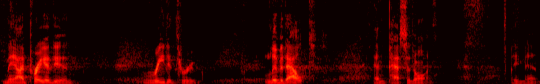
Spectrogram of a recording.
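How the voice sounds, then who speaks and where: A man preaching a sermon as pastor, congested from a cold, with a wry, deadpan humor. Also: on the low side, slow, pauses often, a little hiss or hum. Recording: long hall reverb.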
